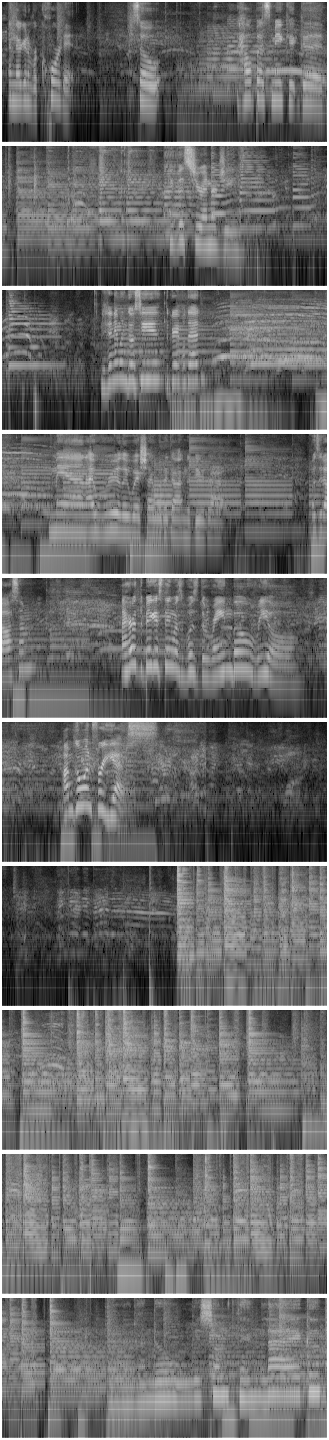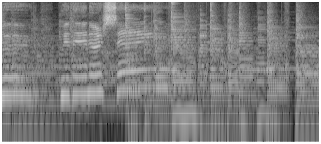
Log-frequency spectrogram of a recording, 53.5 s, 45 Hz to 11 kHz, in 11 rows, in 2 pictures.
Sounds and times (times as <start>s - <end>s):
Music: 0.1s - 26.7s, 31.8s - 53.5s.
